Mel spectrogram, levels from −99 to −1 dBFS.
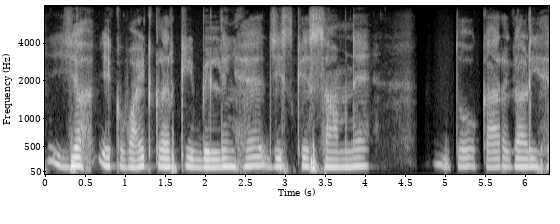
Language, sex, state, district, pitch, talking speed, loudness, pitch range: Hindi, male, Jharkhand, Deoghar, 145 Hz, 125 wpm, -19 LUFS, 140-155 Hz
